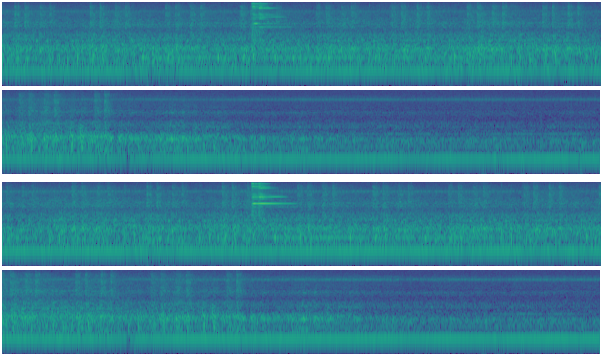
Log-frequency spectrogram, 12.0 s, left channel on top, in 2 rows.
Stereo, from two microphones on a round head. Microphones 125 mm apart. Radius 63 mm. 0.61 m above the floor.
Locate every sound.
2.5 s a clink: 40° right (ahead or behind), 1.8 m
